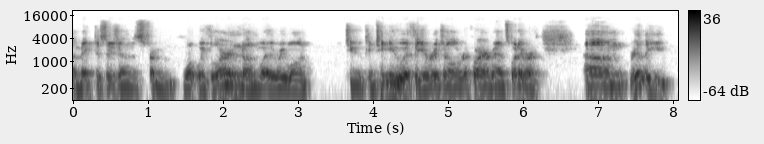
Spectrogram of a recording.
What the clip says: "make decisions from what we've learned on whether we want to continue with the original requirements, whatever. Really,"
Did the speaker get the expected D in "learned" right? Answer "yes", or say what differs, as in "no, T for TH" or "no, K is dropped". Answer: yes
